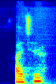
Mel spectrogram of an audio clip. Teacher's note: ফাজর জিম সাকিন, যেটা হচ্ছে আমরা কলকলা করব।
